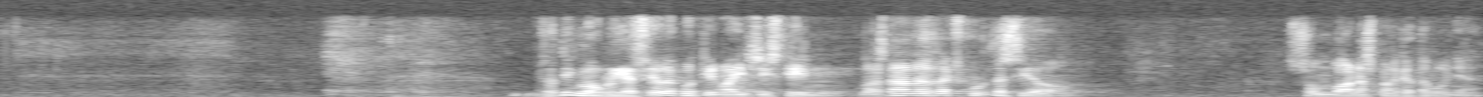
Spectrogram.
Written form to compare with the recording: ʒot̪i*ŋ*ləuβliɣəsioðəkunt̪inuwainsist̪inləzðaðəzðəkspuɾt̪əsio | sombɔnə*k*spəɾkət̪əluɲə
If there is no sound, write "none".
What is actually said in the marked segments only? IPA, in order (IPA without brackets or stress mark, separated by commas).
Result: ŋ, none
